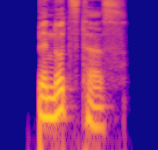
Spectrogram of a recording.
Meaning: strong/mixed nominative/accusative neuter singular of benutzt
- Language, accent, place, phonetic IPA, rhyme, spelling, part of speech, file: German, Germany, Berlin, [bəˈnʊt͡stəs], -ʊt͡stəs, benutztes, adjective, De-benutztes.ogg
